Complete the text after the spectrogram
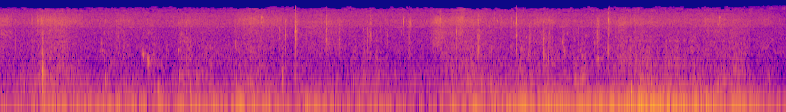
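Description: A fish flaps and thumps against a plastic board.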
